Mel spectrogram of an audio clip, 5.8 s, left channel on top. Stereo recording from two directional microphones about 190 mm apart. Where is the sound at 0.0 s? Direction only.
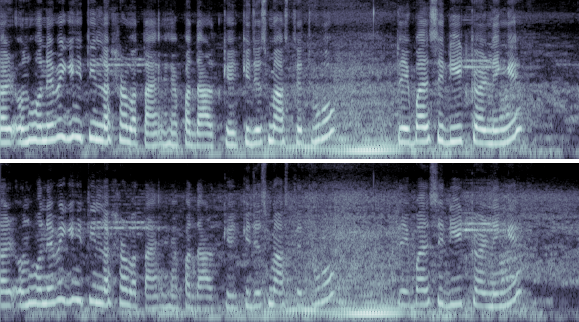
30° left (ahead or behind).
